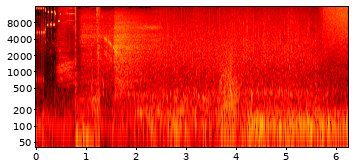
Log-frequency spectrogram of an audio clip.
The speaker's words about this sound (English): Oh no, the water hose is not enough. The fire is growing bigger.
